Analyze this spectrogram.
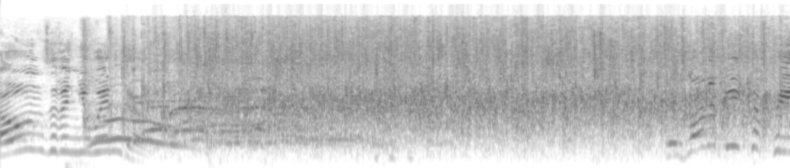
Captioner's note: cheers and applause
